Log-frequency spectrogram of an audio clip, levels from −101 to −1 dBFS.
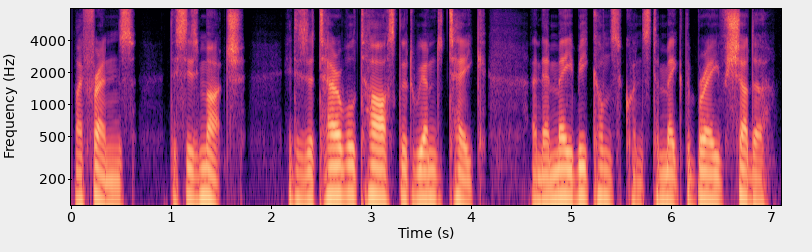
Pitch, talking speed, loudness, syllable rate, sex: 110 Hz, 195 wpm, -19 LUFS, 5.9 syllables/s, male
